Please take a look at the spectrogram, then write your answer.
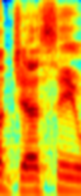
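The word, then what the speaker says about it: Djesse: It's supposed to have the title Jesse, which is pronounced with a silent D, is a reference to Collier's own initials.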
